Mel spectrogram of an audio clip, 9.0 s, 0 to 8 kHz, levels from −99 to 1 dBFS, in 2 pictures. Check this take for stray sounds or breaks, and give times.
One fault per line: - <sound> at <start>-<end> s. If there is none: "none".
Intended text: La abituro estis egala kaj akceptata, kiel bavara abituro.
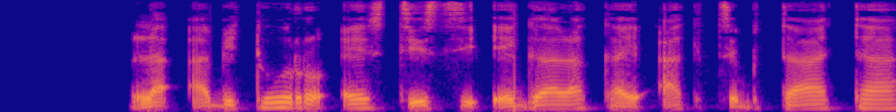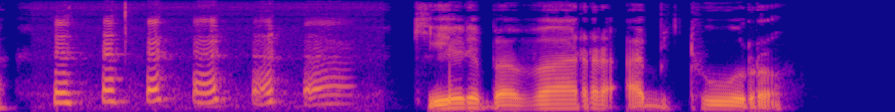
- laugh at 4.7-6.3 s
